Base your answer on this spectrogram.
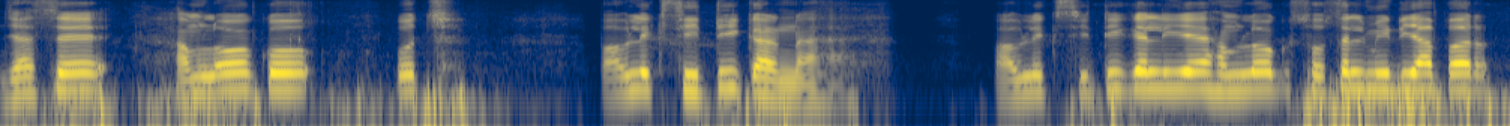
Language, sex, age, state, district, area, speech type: Hindi, male, 18-30, Bihar, Muzaffarpur, urban, spontaneous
